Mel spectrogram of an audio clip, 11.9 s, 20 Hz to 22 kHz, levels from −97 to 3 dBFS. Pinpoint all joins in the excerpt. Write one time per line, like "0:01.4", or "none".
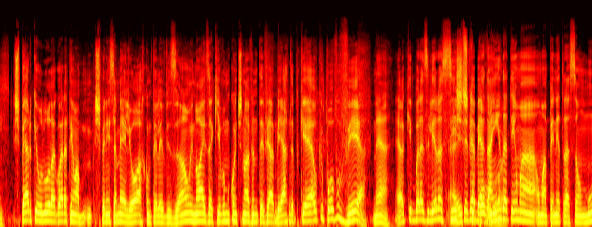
0:07.4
